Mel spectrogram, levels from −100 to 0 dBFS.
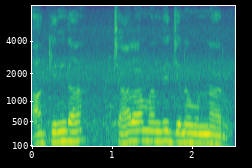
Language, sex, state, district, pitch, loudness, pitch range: Telugu, male, Telangana, Mahabubabad, 150 Hz, -13 LUFS, 140-160 Hz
